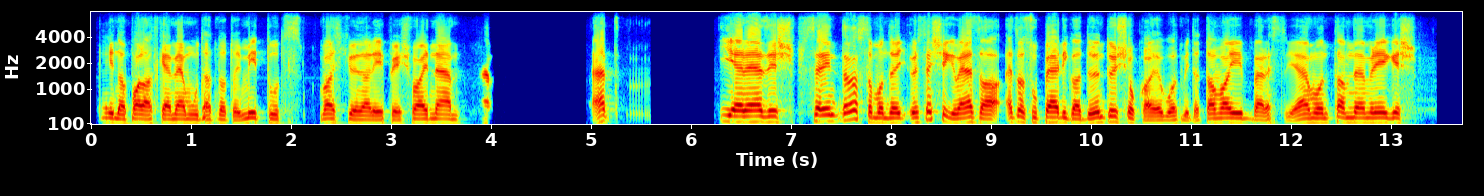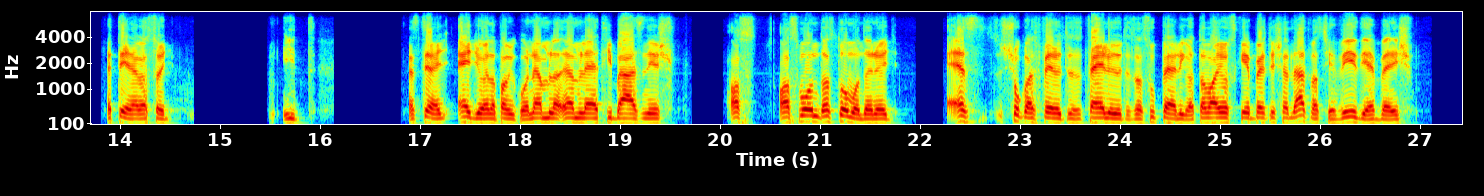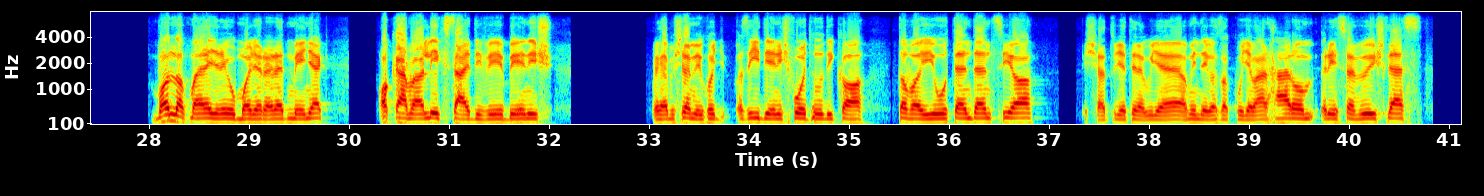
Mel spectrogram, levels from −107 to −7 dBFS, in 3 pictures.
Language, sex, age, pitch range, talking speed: Hungarian, male, 20-39, 110-125 Hz, 180 wpm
